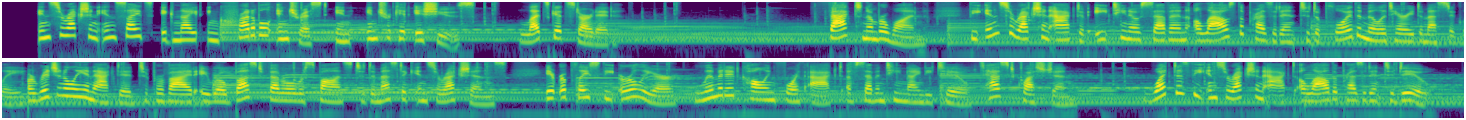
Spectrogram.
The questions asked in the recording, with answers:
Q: What does the Insurrection Act allow the president to do?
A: Deploy the military domestically.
